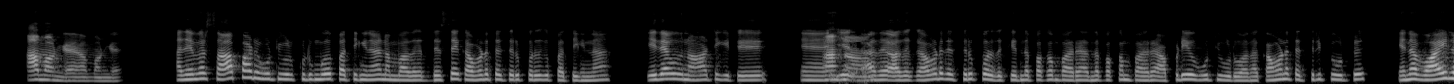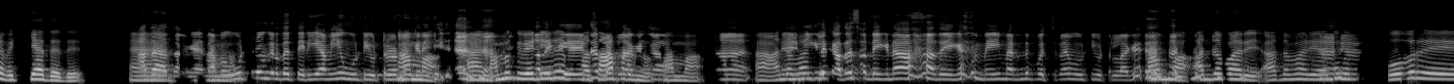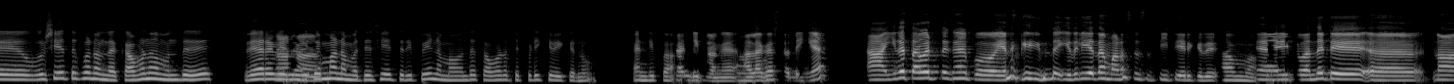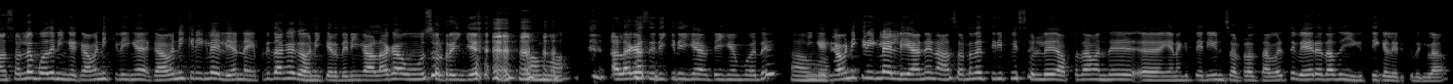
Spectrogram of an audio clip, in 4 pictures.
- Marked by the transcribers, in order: laughing while speaking: "ஊட்டி உட்டுறோணுங்கிறீங்க. அதுக்கு என்ன பண்ணலாங்க? … போச்சுனா ஊட்டி உட்டுறலாங்க"; laugh; laugh; tapping; laughing while speaking: "நீங்க அழகா உம் சொல்றீங்க. அழகா சிரிக்கிறீங்க"; laugh
- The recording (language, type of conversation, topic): Tamil, podcast, எளிதாக மற்றவர்களின் கவனத்தை ஈர்க்க நீங்கள் என்ன செய்வீர்கள்?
